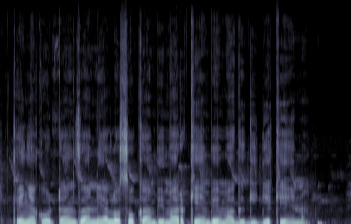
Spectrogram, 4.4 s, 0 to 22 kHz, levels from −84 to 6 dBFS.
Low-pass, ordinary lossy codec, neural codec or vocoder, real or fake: none; none; none; real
